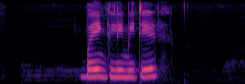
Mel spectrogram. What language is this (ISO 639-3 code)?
nep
